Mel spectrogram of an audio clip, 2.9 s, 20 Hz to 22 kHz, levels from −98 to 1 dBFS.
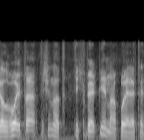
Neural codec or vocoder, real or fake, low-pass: codec, 24 kHz, 1 kbps, SNAC; fake; 7.2 kHz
